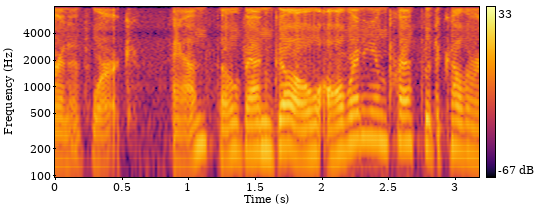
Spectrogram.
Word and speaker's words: Van Gogh: Although most people refer to him as Van Gogh, the true pronunciation of his name is Van Gogh.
